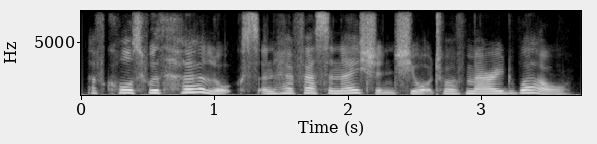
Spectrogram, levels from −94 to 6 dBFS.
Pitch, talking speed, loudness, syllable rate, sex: 215 Hz, 225 wpm, -16 LUFS, 5.3 syllables/s, female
